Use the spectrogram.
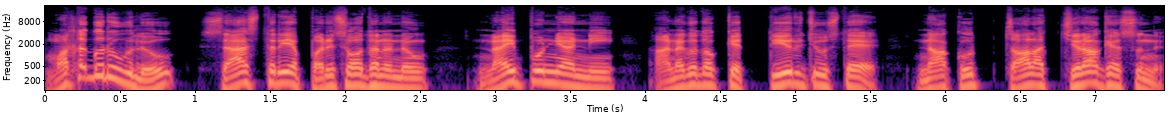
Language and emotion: Telugu, angry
